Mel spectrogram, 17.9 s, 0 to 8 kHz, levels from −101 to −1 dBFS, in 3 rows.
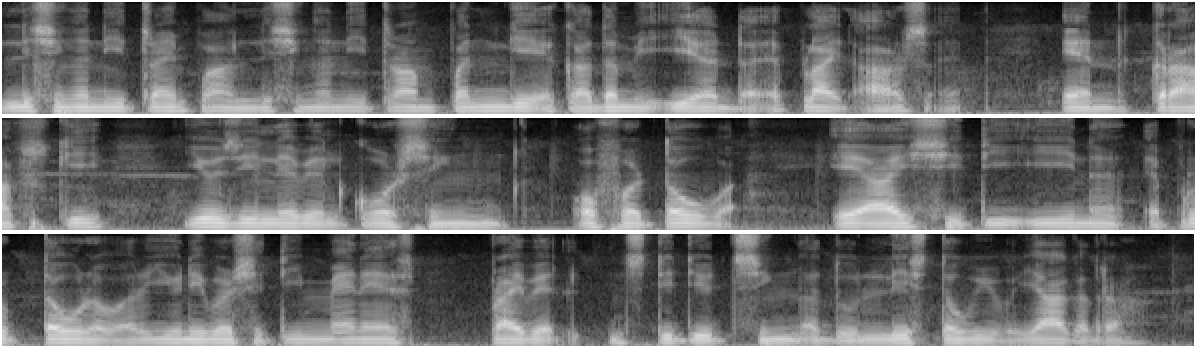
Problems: none marked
